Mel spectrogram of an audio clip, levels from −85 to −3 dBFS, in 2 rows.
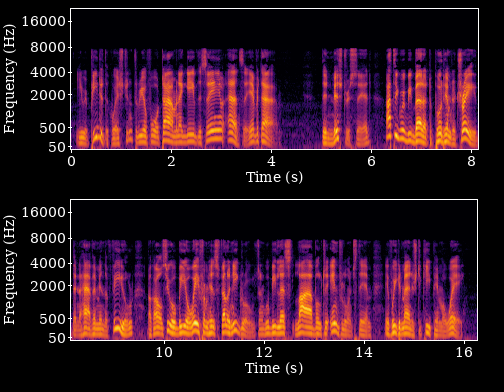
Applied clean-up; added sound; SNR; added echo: none; none; none; none.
